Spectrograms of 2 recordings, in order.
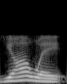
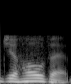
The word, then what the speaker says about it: Yahweh: And Yahweh is more of a correct pronunciation of the word Jehovah, who is God. We say Jehovah, but really it's spelled more like Yahweh in the Hebrew.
